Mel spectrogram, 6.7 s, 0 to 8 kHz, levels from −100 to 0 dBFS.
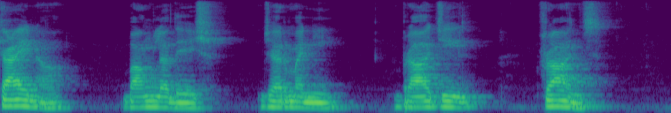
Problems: low volume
